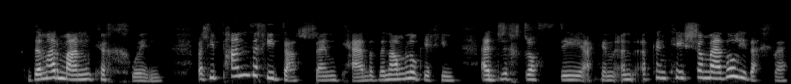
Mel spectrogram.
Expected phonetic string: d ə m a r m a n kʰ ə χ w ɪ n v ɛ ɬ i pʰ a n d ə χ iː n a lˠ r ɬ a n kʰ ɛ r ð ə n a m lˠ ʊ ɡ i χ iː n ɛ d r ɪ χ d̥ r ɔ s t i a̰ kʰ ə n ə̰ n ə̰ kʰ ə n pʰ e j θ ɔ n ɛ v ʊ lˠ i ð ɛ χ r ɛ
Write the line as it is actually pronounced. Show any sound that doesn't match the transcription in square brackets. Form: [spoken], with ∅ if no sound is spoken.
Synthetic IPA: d ə m a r m a n kʰ ə χ w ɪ n v ɛ ɬ i pʰ a n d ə χ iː [d] a [∅] r ɬ [ɛ] n kʰ ɛ r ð ə n a m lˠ ʊ ɡ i χ iː n ɛ d r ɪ χ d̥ r ɔ s t i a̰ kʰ ə n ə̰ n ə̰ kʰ ə n [kʰ] e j [ʃ] ɔ [m] ɛ [ð] ʊ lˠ i ð ɛ χ r ɛ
